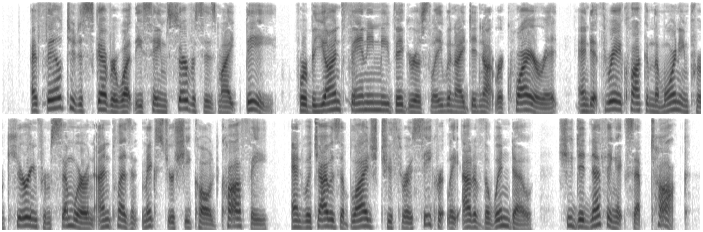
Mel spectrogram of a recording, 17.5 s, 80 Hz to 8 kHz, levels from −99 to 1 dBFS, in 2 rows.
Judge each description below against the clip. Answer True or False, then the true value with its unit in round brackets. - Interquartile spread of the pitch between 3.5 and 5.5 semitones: True (4.6 semitones)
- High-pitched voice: False (170 Hz)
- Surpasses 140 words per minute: True (190 wpm)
